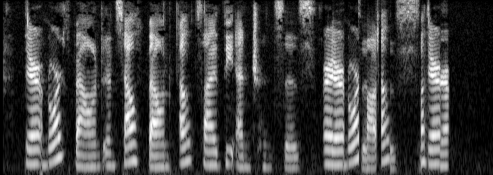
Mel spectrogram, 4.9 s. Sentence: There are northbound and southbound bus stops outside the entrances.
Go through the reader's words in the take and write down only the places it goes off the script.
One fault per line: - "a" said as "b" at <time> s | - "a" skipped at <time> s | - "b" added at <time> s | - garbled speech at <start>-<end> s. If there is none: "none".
- "are" skipped at 0.4 s
- "bus stops" skipped at 1.8 s
- garbled speech at 3.2-4.5 s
